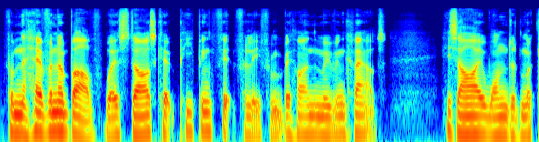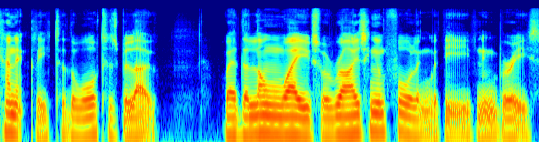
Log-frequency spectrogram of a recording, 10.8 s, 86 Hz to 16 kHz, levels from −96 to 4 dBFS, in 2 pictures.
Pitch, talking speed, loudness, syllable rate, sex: 110 Hz, 190 wpm, -19 LUFS, 6.2 syllables/s, male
